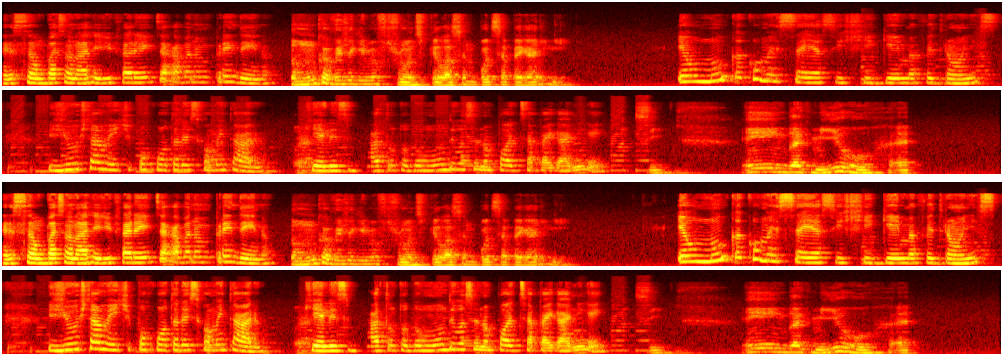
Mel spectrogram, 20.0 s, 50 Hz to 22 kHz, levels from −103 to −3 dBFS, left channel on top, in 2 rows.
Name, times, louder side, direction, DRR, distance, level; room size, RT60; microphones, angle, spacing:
voice 1, 0.0-2.7 6.8-12.6 13.0-16.1, right 5 dB, 45° right, 0.5 m, -31 dB
voice 2, 2.9-5.7 12.9-13.1 16.3-19.1, left 2 dB, 25° left, 0.7 m, -35 dB
sound 1, 8.6-9.1 9.3-16.5, left 3 dB, 65° left, 2.5 m, -50 dB
7.6 x 2.8 x 5.8 m
head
